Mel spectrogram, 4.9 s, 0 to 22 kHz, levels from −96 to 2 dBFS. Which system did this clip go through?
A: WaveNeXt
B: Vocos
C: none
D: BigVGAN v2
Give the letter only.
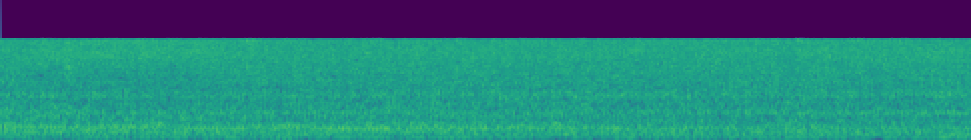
C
